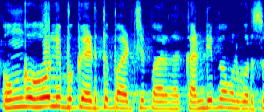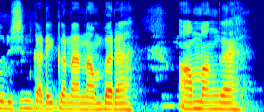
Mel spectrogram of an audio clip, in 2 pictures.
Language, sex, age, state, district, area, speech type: Tamil, female, 45-60, Tamil Nadu, Tiruvannamalai, urban, spontaneous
